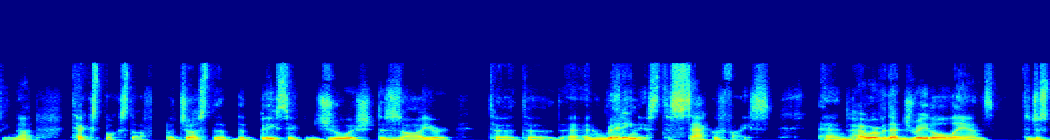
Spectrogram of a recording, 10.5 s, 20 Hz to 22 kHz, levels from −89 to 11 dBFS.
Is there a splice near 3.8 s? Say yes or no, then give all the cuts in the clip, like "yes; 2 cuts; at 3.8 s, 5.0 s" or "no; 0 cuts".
no; 1 cut; at 1.4 s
